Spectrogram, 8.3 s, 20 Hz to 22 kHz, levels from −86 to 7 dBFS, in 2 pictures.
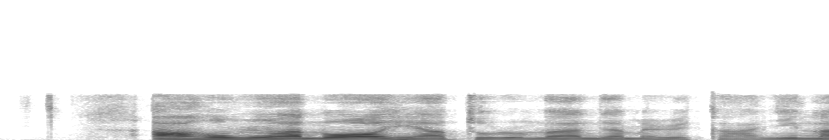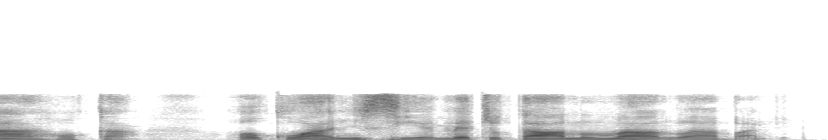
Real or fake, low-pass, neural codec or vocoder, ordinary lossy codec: fake; 7.2 kHz; codec, 16 kHz, 1 kbps, FunCodec, trained on Chinese and English, 50 frames a second; AAC, 32 kbps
